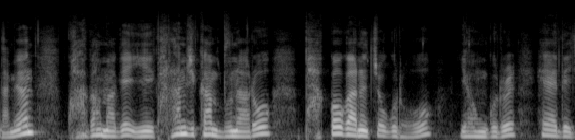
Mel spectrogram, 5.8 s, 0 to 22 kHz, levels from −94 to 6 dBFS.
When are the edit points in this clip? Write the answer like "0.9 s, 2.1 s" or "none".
1.6 s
